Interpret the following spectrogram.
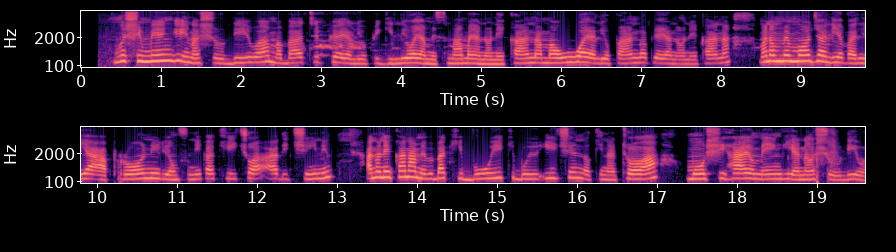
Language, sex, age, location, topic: Swahili, female, 18-24, Kisumu, health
